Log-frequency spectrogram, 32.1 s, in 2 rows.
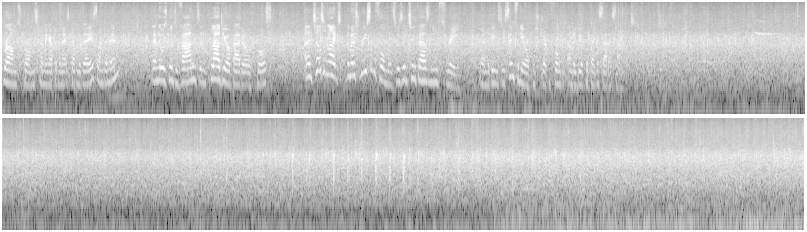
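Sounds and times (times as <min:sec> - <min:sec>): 
speech: 0:00.0 - 0:12.9
concert audience applause: 0:00.0 - 0:32.0.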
